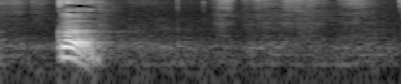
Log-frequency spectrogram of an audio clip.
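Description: A single spoken Hindi syllable, "ka", near the start, then faint scratching of a pen writing on notebook paper.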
